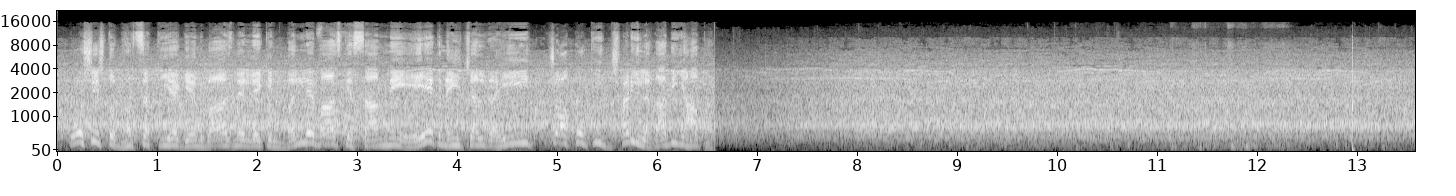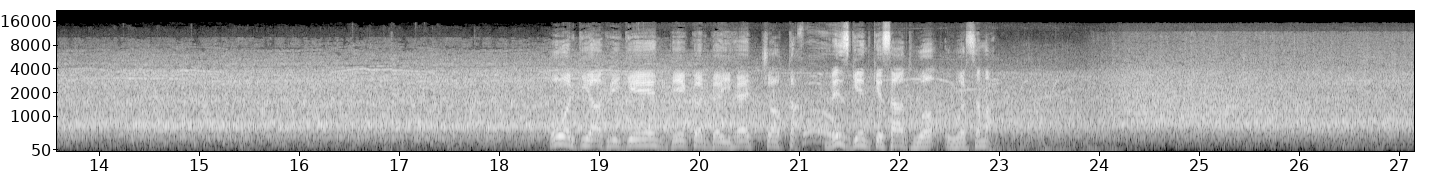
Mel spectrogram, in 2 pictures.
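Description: A large crowd roars steadily in a big stadium.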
